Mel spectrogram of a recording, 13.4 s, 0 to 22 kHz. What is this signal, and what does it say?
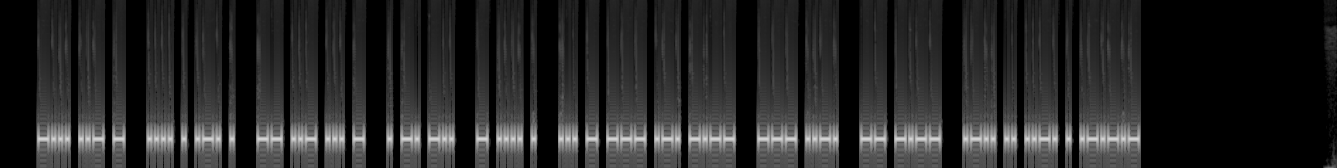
Morse code, heard as a keyed tone, about 34 wpm, 700 Hz. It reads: BUT HERE MUST END THE STORY OF MY LIFE.
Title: Sentences from Top 1000 Words - Review Part 1 - 35wpm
